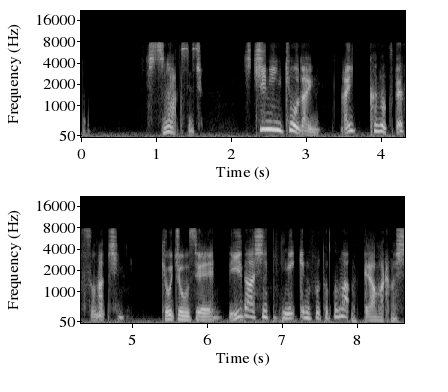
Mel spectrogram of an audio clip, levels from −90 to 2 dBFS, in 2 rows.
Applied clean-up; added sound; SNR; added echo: neural diffusion model UNIVERSE++.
